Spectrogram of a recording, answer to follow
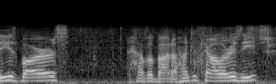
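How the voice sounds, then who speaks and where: There is noticeable background noise as a man speaks at a fairly high pitch. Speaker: video blogger reviewing food. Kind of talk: casual talk-to-camera review. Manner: fast; halting, many fillers and restarts.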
